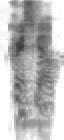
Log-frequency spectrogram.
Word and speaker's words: Crisco: Crisco. Okay, we'll go Crisco. Like Monte Crisco, like the sandwich. Monte There we go. Crisco. And if I go. screwed that up, Quentin at home. Rhymes with Cisco, baby.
